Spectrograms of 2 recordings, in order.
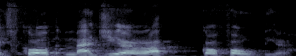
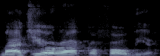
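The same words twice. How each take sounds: First: Slow Italian-flavoured "magioracophobia"; Italian accent. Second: Italian accent. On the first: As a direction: roll "magioracophobia" like an Italian word. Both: Shown as a demonstration. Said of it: "Notice I put the Italian accent in there".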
